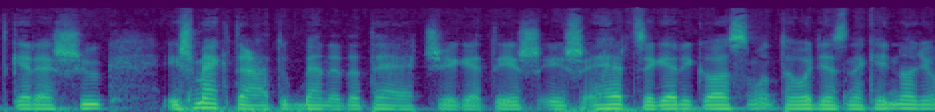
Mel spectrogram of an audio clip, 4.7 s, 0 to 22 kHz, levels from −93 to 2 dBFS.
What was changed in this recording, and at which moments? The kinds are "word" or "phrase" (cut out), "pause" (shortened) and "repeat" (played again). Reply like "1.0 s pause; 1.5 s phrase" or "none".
2.7 s word

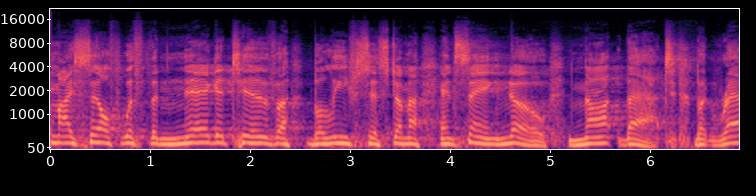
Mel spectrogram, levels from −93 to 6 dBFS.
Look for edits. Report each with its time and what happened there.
none

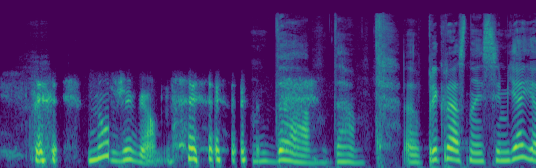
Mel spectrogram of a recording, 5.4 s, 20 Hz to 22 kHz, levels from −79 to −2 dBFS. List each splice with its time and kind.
1.1 s phrase

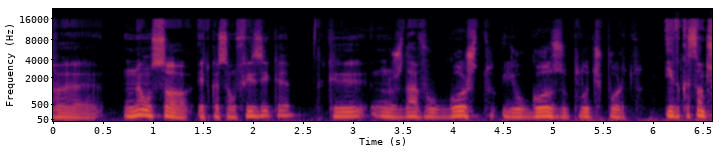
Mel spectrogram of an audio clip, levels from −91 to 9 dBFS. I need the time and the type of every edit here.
2.7 s word

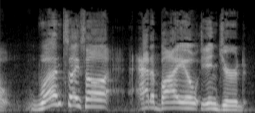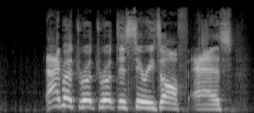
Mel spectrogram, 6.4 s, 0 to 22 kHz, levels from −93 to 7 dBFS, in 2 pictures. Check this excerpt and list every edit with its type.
2.5 s phrase; 4.0 s word; 4.4 s repeat

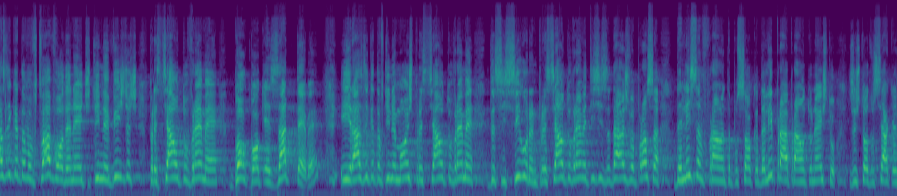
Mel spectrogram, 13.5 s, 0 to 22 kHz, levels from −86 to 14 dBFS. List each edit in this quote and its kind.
3.7 s word; 5.8 s phrase

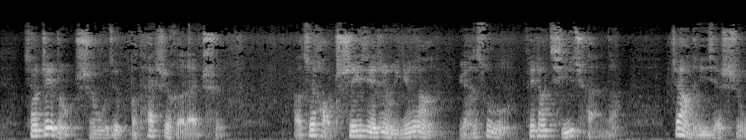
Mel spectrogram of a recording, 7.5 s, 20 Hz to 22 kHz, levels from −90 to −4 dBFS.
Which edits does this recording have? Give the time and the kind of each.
none

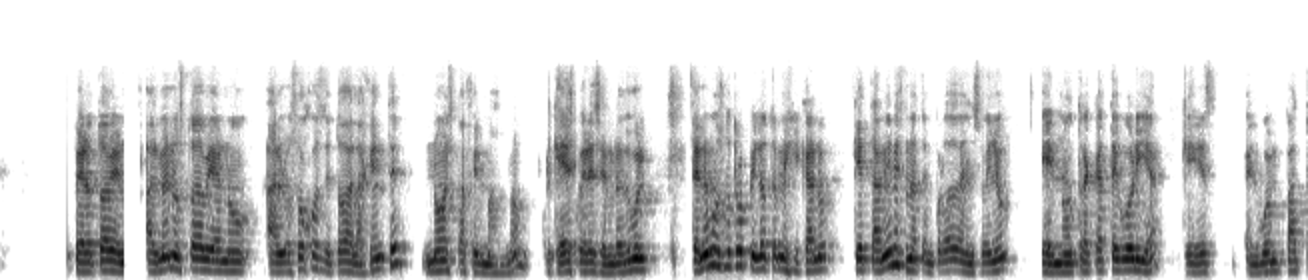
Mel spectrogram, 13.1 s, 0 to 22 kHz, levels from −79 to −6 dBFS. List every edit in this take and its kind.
1.2 s word; 2.6 s word; 4.1 s pause; 5.4 s pause; 5.8 s word; 6.8 s pause; 8.4 s pause; 9.1 s phrase

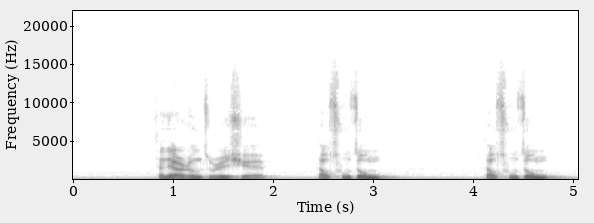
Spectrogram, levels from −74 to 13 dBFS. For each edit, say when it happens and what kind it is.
4.1 s repeat

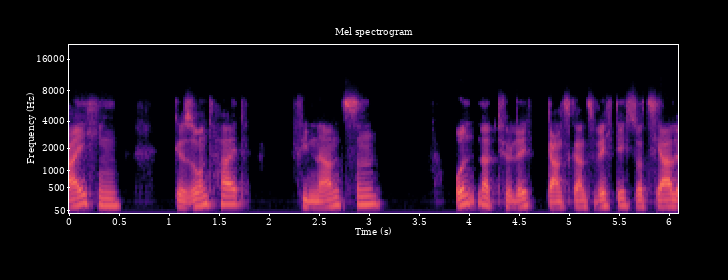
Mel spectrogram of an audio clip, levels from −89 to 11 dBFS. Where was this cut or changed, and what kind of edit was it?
none

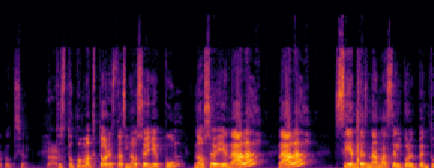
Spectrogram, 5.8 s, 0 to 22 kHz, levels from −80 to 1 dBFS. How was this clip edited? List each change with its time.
1.7 s word; 2.5 s pause; 3.7 s repeat

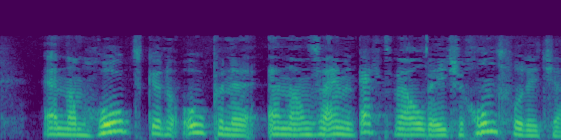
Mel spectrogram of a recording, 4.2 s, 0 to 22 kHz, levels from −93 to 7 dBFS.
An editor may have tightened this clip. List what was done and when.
1.0 s phrase; 2.7 s word; 3.2 s word

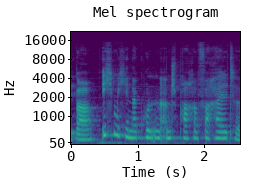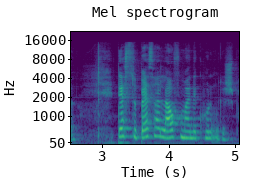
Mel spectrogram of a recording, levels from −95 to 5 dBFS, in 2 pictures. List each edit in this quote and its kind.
none

